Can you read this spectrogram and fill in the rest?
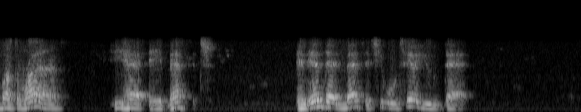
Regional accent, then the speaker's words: Memphis, Tennessee, United States; If you're from the South, like I'm from the South. I'm from North Memphis

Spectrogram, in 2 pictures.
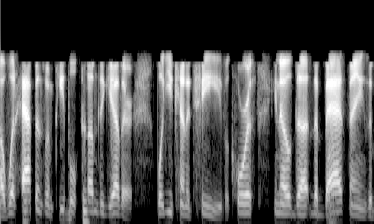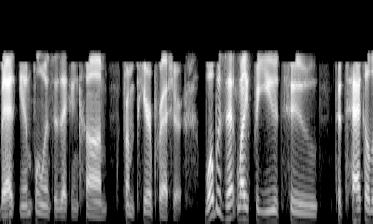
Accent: Mississippi, United States; my home state of Mississippi.

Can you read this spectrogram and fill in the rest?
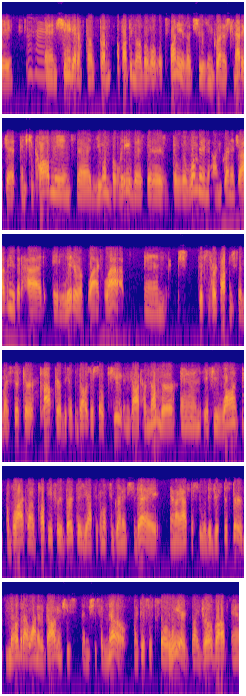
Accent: Italy; also born or lived in Paris, France; now in United States; I was born in Italy

